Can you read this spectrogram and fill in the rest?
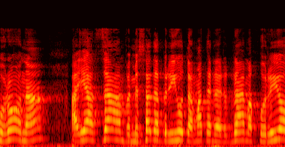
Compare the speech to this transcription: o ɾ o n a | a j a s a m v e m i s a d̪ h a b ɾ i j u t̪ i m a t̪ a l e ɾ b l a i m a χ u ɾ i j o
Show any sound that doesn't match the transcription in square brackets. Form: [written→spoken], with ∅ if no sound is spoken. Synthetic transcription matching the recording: o ɾ o n a | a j a [s→z] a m v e m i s a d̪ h a b ɾ i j u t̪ [i→a] m a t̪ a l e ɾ [b→ɡ] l a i m a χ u ɾ i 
